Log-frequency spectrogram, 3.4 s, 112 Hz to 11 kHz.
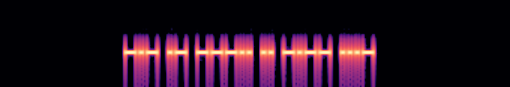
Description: Morse code, heard as a keyed tone, about 50 wpm, 700 Hz. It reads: KA8IYV
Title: USA Call Signs 50wpm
